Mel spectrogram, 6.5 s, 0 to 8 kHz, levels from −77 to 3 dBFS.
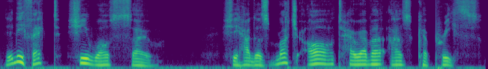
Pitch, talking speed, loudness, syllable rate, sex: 125 Hz, 130 wpm, -18 LUFS, 3.6 syllables/s, male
